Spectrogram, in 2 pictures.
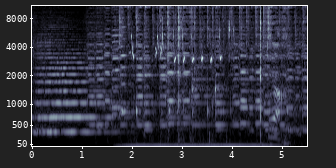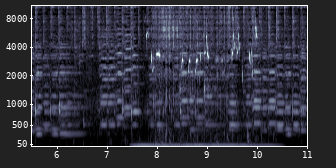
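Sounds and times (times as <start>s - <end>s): background music: 0.0s - 11.0s
birds twittering: 1.7s - 5.2s, 6.1s - 10.7s.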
